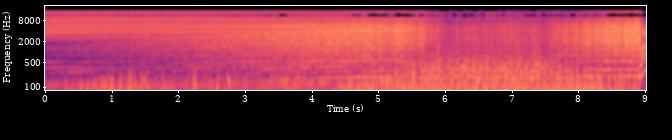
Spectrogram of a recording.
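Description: A Polar Cub electric fan runs with its oscillator gear engaged, a loud, steady motor whir and airy rush that builds and holds, with a faint buzzing hum throughout.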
